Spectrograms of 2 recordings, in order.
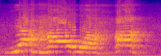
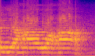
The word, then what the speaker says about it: Yahawah: Kasi ang original talaga, Yahawaha. Ngayon, sa ancient Paleo Hebrew sound roll, silent, the last vowel sound.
